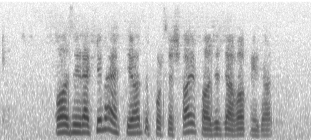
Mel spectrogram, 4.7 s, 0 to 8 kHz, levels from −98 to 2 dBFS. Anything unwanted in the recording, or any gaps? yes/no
no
